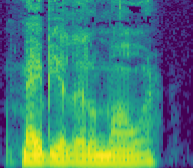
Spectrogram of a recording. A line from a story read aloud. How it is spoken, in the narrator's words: she added softly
